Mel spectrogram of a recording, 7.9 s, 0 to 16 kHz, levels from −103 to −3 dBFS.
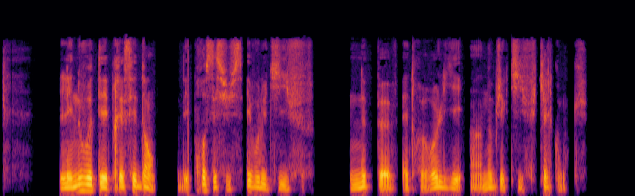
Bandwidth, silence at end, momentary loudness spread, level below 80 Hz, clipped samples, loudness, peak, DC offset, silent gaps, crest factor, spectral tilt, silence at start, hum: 7.8 kHz; 0.65 s; 15 LU; -60 dBFS; under 0.1%; -24 LUFS; -6 dBFS; under 0.1%; 1.97-2.22 s, 3.94-4.37 s, 4.66-4.71 s, 4.98-5.03 s, 5.82-5.87 s, 7.11-7.18 s; 20 dB; -6.5 dB/octave; 0.75 s; none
